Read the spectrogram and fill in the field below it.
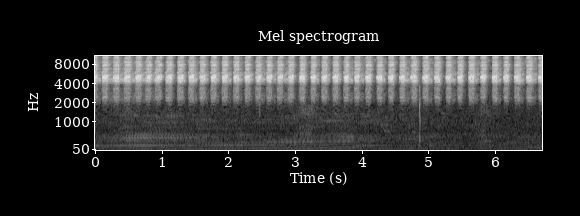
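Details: Summer crickets recorded on Tuscan hillsides in central Italy. Bright, high-pitched pulses repeat in an even rhythm of roughly three per second, with one brief sharp click and soft low background rumble.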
